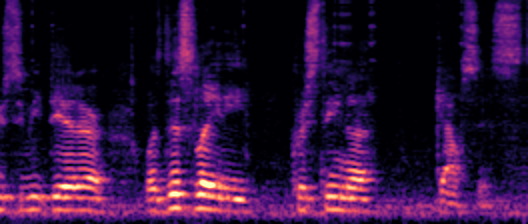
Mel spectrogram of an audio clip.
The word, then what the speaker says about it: Christina Gausas: theater was this lady, Christina Gausas. Did I say it right? Yeah, perfectly. Perfect.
